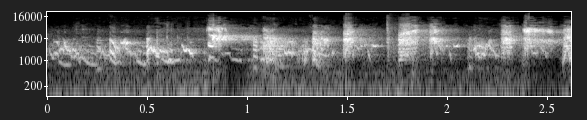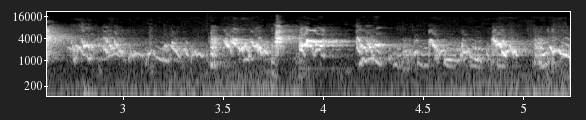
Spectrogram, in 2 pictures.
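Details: A group of pet budgies giving harsh squawky chirps and rapid chatter, with a short gap near the middle before the scratchy twittering resumes.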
